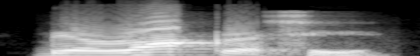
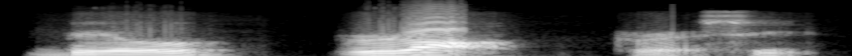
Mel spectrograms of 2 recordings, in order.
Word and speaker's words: bureaucracy: Bureaucracy. R. Bureaucracy. Bureaucracy.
